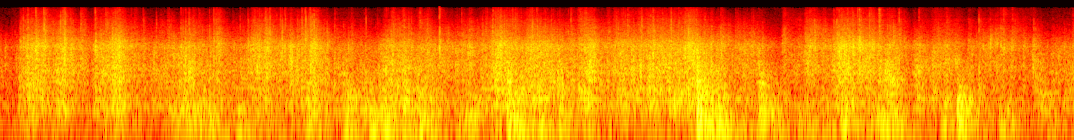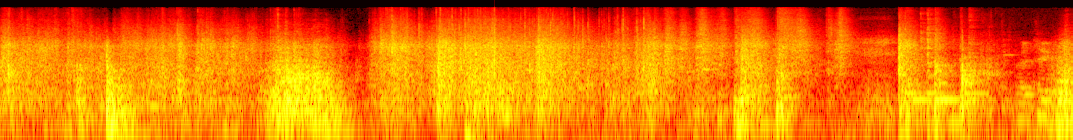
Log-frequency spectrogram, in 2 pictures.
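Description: Thin plastic bag crinkling and rustling steadily as it is pulled off a plastic truck-bed storage case, with a few knocks as the case is handled.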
